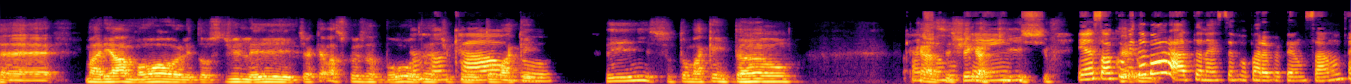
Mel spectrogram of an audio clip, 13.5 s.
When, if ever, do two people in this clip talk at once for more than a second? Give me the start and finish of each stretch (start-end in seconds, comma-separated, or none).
4.1-5.5, 9.2-10.5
